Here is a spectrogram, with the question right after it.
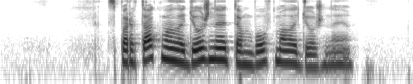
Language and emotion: Russian, neutral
